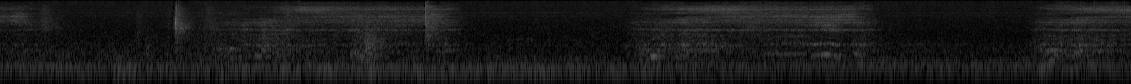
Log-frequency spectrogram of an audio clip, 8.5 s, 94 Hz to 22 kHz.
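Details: Man asleep sitting upright in a chair after gaming all night, snoring: soft, rasping, irregular snores about 20 breaths a minute, with quiet room noise.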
